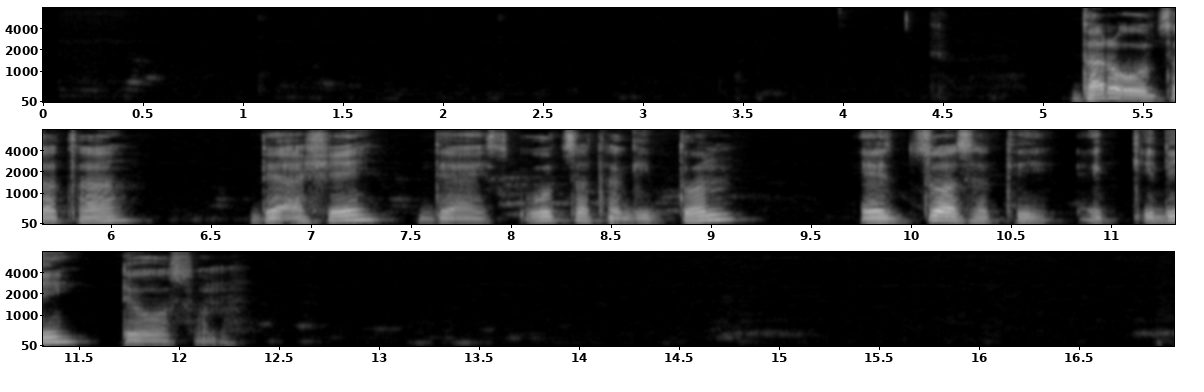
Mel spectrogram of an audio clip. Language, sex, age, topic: Gamo, male, 25-35, agriculture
